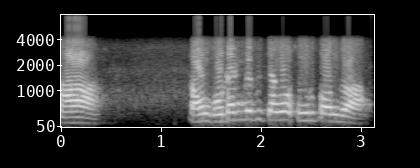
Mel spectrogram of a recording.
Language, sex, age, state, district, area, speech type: Sindhi, male, 45-60, Maharashtra, Thane, urban, conversation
